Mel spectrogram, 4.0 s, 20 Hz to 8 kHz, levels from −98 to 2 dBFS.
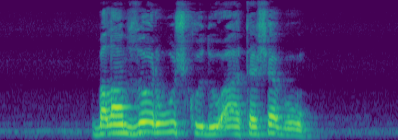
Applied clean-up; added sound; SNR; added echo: none; none; none; reverberation time 0.5 s.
